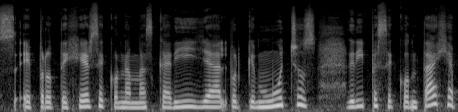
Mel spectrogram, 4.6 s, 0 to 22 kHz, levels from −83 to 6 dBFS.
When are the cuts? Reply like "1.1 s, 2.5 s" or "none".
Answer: 2.2 s, 3.5 s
